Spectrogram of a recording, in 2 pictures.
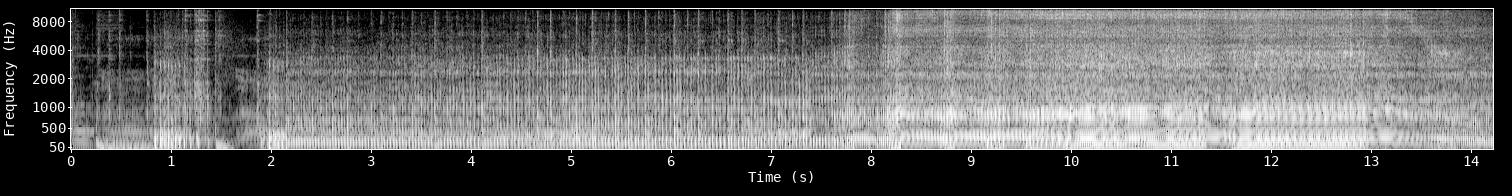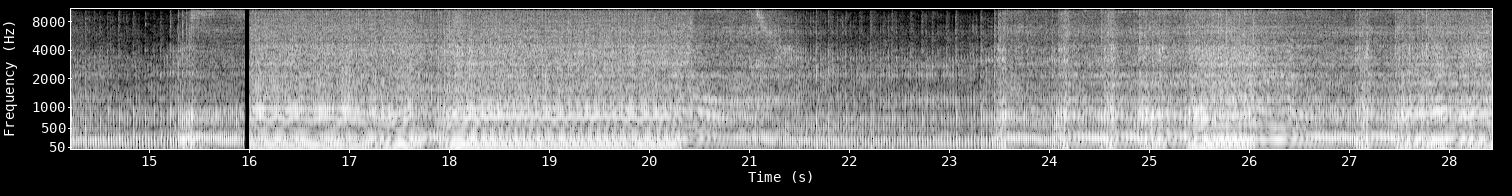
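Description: A Jonsereds 1020 two-stroke chainsaw being pull-started: it catches about two seconds in and runs steadily at idle, then from about eight seconds on it is revved up and down over and over.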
